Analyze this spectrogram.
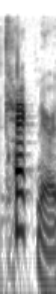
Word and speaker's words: Koechner: one can because it's it's mispronounced it should be ker but I grew up in a small town of Missouri and they apparently one German generation after uh uh was dumb enough to not remember it but it's Kenner it's pronounced that's how we pronounce it now that's my real name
